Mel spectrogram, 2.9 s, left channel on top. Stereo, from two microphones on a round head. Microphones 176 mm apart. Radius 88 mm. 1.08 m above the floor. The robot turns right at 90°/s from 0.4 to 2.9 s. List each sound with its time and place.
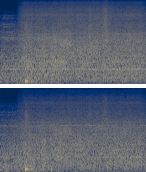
0.5 s a snare drum: centre (ahead or behind), 0.9 m; by 0.7 s 15° left (ahead or behind), 0.9 m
